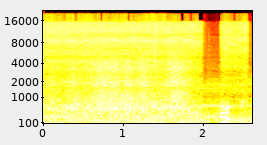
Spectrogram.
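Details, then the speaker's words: Airbrush spraying with no water catch on the airbrush, only a poorly working one on the compressor: steady spray hiss chokes and sputters near the end; water in the air line. "all right you hear that sputtering I don't have my water kept on my airbrush anymore we're broke I need to get a new one but cage they all get water in there cuz the line I have a water catch on my air compressor itself but whatever reason doesn't work out as well as it should"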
